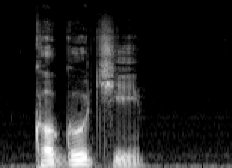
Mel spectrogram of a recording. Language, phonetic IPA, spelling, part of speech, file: Polish, [kɔˈɡut͡ɕi], koguci, adjective, Pl-koguci.ogg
